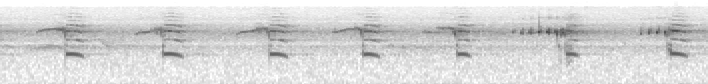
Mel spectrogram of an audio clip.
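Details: Lesser spotted eagle (Clanga pomarina) at a live-camera nest in Zemgale, Latvia, where chicks are fed voles: sharp, high yelping notes, about two a second, each with a quick downward slur; faint background hiss.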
